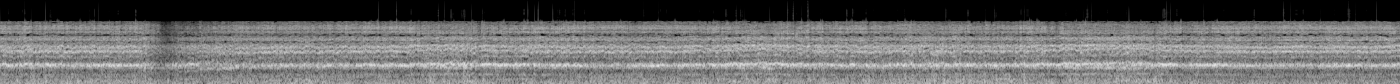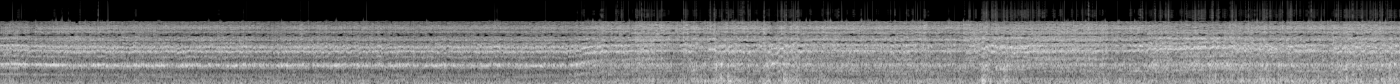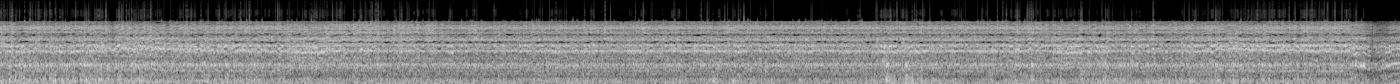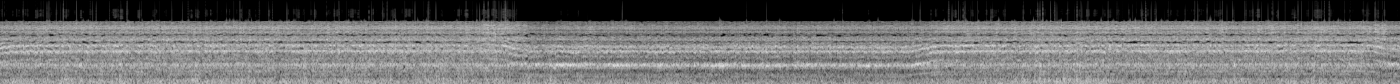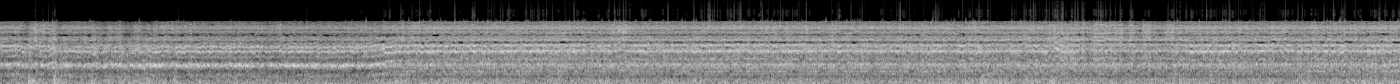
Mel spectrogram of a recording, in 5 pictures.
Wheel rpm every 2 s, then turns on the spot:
100, 110, 110, 110, 110, 110, 120, 110, 120, 120, 160, 160, 160, 160, 160, 160, 160, 160, 160, 160, 150, 150, 160, 140, 120, 130, 160, 160, 120, 120, 160, 160, 160, 160, 160.
none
